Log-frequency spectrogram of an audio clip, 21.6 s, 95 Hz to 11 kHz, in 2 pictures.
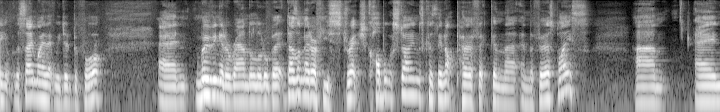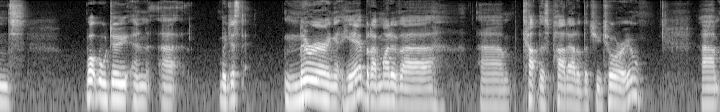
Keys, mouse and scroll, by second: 0.3 1, 0.7 click, 1.3 middle click, 1.9 g, 3.6 middle click, 4.0-4.7 scroll down 2, 4.4 middle click, 4.9 Tab, 5.2 click, 5.5 middle click, 6.1 shift+middle drag, 7.1 middle click, 8.4 shift+s, 11.1 Tab, 11.9 right click, 13.5-15.6 drag, 16.3 scroll up 1, 16.5-17.9 middle drag, 17.9 click, 18.1-18.8 middle drag, 18.8 click, 18.9 middle click, 19.2-21.6 drag.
